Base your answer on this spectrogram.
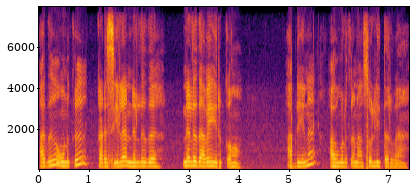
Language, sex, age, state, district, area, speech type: Tamil, female, 60+, Tamil Nadu, Viluppuram, rural, spontaneous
